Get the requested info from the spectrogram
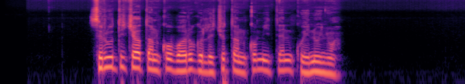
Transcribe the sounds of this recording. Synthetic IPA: sə˥˨ɾu˥˨t̪i˥˨t͡ɕʰɑ˥˨t̪a˨ŋko˥˨ba˨ɾu˥˨kə˨le˨t͡ɕʰu˥˨t̪a˨ŋko˥˨mi˨t̪e˥˨nkwe˨nu˨ɲu˨wa˨

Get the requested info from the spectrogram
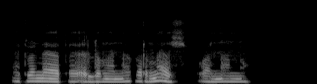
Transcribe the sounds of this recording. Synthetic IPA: ɛ˨tɔ˦nɛ˦a˨ta˨ḛ˨lo˨ŋa˨na˦kɔ˦ɾŋa˦˨ʃwa˨na˦nɔ˦

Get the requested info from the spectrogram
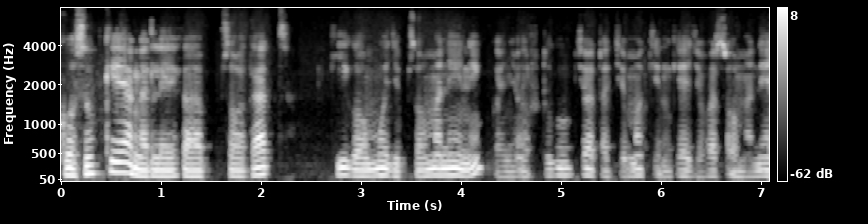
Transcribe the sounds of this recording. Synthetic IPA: ko˨su˦p̚kɪ˦a˦ŋa˨lɛ˨ka˨psɔ˨ka˦t | ki˦kɔ˨mo˦d͡ʒi˨psɔ˦ma˦nɪ˦nɪ˦kɔ˨ɲo̰˨ɾtu˦ɡu˦t͡ʃɔ˦ta˨t͡ʃɪ˨ma˦t͡ʃɪ̰˨nkɛ˦˨t͡ʃɔ˨ba˦sɔ̰˨ma˨nɪ˦

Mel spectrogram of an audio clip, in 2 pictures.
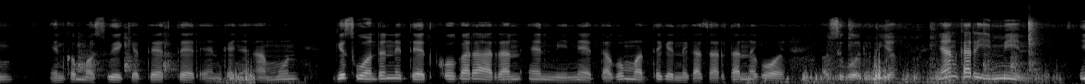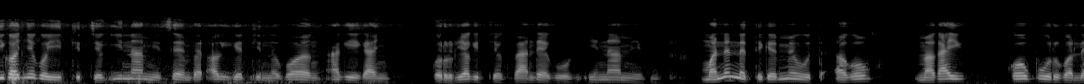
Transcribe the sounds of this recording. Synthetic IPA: ŋ | e˨nko˦mɔ˨swe˦kjɔ˨tɛ˦rtɛ˨ɾḛ˨nkɛ˦ɲa̰˨ʔa˨mu˦n | kɪ˦swɔ˨nda˦ni˦tɛ˨tkʰo˦ka˦ɾa˦ɾa˦nɛ˦nmi˨ne˨ta˨ko˦mɔ˨te˦ke˨ni˨ka˨sa˨rta˦ne˦kɔ˨ɔ˨si˦ko˨ɾṵ˨ɾjɔ˦ɲa˦nka˦ɾi˨mi˦ni˦kɔ˦ɲe˦ko˨ji˨t̚ki˨tjo˨ki˦na˦mi˨sɛ˨mbɛ˦ɾɔ̰˦ki˨ke˦tji˨no˨kɔ˦ɔ˨ŋa̰˦ki˨ka˨ɲ | ko˨ɾu˨ɾjɔ˦ki˨tjo˨k̚ba˨ndɛ˦ku˨ki˦na˦mi˨bu˨ | mɔ˨ne˦ne˨ti˨ke˨me˦u˨ta˨kɔ˦ | ma˨ka˦j | ko˦pu˦ɾkɔ˨l

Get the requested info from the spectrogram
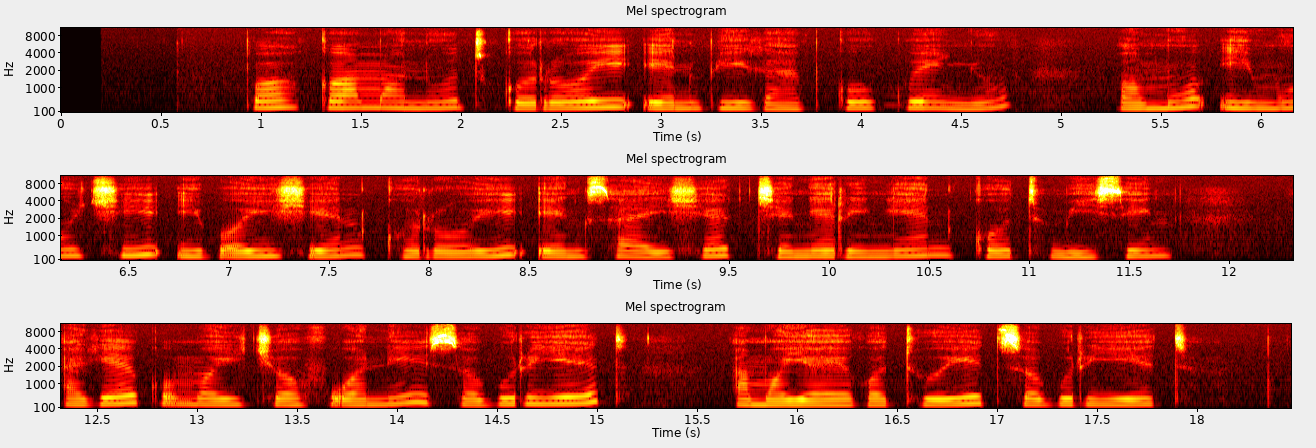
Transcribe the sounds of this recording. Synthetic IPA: pɔ˦kɔ˦mɔ˨nu˦tko˨ɾo˦i˦ʔenpi˦kapko˦kwe˦ɲu | ɔ˨mu˦ʔi˨mu˦t͡ʃi˦ibɔ˨i˦ʃenkʰoɾoi˦ʔe˨ŋsaɪʃɛ˦k̚t͡ʃe˨ŋe˦ɾi˨ŋe˦nko˦tmi˨si˦ŋ | a˨kɛ˦ko˨mɔ˨i˨t͡ʃɔfwɔni˦sɔbu˦ɾie˦t | a˨mɔ˨jɔ˨ɛ˨kɔ˨tʰu˨e˦tsɔbu˦ɾie˦t

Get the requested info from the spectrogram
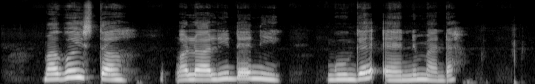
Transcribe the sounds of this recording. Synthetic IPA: ma˨ɡo˦i˦stɔ˨ | ŋɔ˨lɔ˨a˨li˦ndɛ˦ni˨ | ŋɡu˨ŋɡɛ˦ʔɛ˨ni˦ma˨nda˦

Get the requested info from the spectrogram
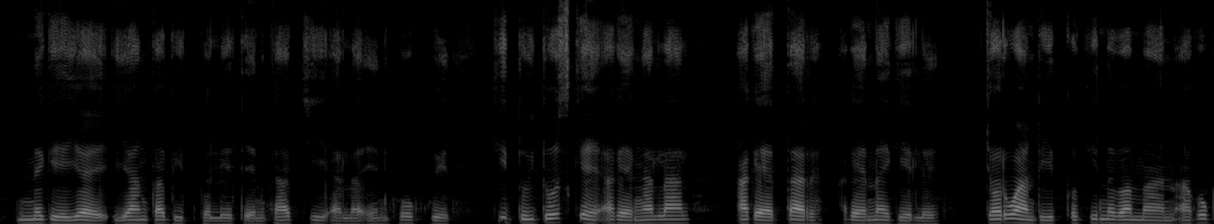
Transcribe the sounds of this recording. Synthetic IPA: ne˦ke˨jɔ˦jja˦nka˦pi˨t̚po˨le˨te˨nka˦k̚t͡ʃi˦a̰˨la˨ʔḛ˨nkʰo˦kwe˨t̚ | ki˦tu˨jto˦skɛ˦a̰˨kɛ˨ŋa˦la˦l | a˨kɛ˨ta˦ɾ | a˨kɛ˨na˦jke˨le˨ | t͡ʃɔ˦ɾwa˦˨ndi˨t̚kɔ˦ki˦ne˦pa˦ma˨na̰˨ko˦p

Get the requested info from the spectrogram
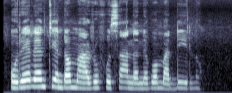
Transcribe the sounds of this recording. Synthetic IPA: o˨ɾe˦ɾɛ˦ntje˦˨ndɔ˦ma˨ɾu˦fu˦sa˦na˨nɛ˨bɔ˦ma˨dɪ˦lɔ˨

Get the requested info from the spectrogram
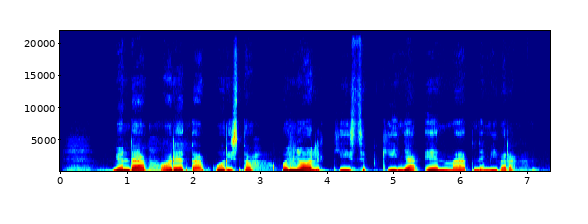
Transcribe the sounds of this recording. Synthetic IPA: mjɔ˨nda˨pɔ˦ɾɛ˨t̪a˨p̚ko˨ɾi˨stɔ˦ | ko˦ɲɔ˦lkʰi˨si˦p̚ki˨ɲa˦ɛ˦nma˦t̪nɛ˨mi˦ba˦ɾa˦k

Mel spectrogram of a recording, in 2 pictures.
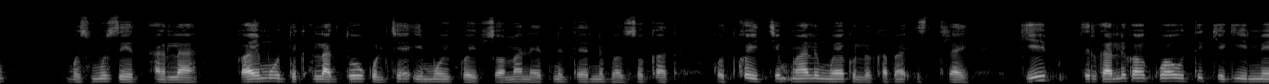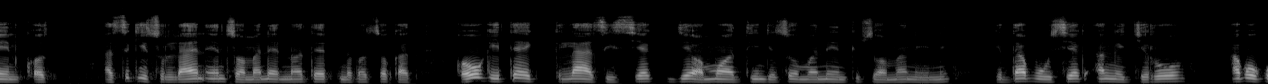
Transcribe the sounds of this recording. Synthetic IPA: mu˨smu˦se˨t̚a˨kla˨ | ka˨˦i˦mu˦ti˨ka˨la˨k̚tu˦kʊ˨lt͡ʃɛ˦ʔi˨mu˦i˨ko˨i˨psɔ˨ma˦nɛ˨tni˨tɛ˦tnɪ˨ba˨sɔ˦ka˨t | ko˨t̚kʰo˦i˨t̚t͡ʃe˦mŋa˦lɪ˦mwɛ˦ku˨lʊ˨ka˨ba˦ʔi˨stɾa˦i˨ | ki˦pti˨rka˨lɪ˦ka˦kwɔ˦u˦ti˦k̚t͡ʃe˨ki˦me˦nkɔ˨ | a˨si˦ki˨su˨lda˨˦i˦nɛ˦nsɔ˨ma˨ne˦˨tnɔ˦tɛ˦t̚ni˨ba˦sɔ˦ka˨t̚ | kɔ˨˦u˦ki˨tɛ˦ki˨la˦˨si˨sjɛ˦k̚t͡ʃɛ˦ɔ˨mɔ˦˨ti˦nt͡ʃe˨so˦ma˨ne˨nki˦psɔ˨ma˦ni˨ni˦ | ki˨ta˦pu˨sjɛ˦ka˦ŋe˨t͡ʃi˨ɾo˦ | a˦ko˨k

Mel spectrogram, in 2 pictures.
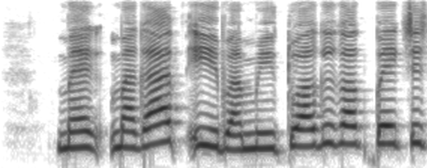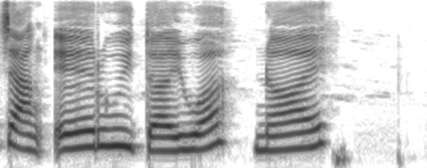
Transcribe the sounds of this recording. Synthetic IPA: ma˨ɡa˦t̪ɪ˨ba˨mi˨t̪wɔ˦ɡɪ˦ka˦k̚pe˦k̚t͡ʃɪ˦t͡ʃa˨ŋe˨˦ɾu˦i˨tɔ˨jwɔ˦nɔ˦ɛ˦

